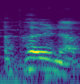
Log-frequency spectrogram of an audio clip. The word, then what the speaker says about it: Epona: and before you comment below I know it's pronounced Epona but me growing up as a kid I've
